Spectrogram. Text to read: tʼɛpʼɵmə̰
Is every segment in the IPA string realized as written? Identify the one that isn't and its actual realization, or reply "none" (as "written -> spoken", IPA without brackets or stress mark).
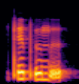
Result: none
